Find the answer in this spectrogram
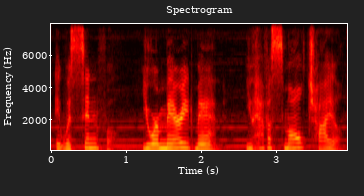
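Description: A woman playing a pious, self-possessed high school girl in an audio drama, earnest and composed. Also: unhurried, fairly bright tone, faint music behind. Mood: righteous.

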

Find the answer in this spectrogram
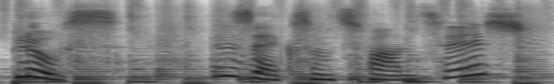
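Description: A woman teaching German to learners, speaking clearly and patiently and pausing so the listener can repeat. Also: fairly high pitch, big pitch swings, music in the background. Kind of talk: slow, clear language lesson with repetition drills.

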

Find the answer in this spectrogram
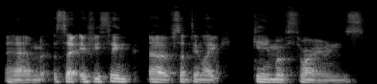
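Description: A man's voice: fairly low pitch, fairly even intonation, a little slow. A man from the English Midlands with an English accent, chatting as a guest accent coach and explaining things with examples. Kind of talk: casual interview chat.

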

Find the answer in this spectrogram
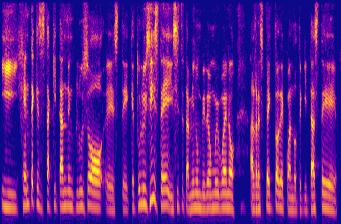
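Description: A man hosting a podcast interview, asking quick chains of questions. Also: a little high, steady tone, a little mellow, dry recording, clean studio sound. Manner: asks rapid chains of questions. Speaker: podcast host. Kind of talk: interview conversation.

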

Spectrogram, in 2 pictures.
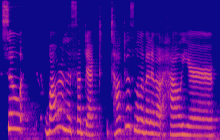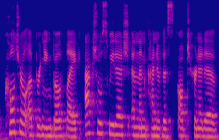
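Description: Woman co-host, interviewing, enthusiastic reactions, mid-pitched voice. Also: fairly bright tone. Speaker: podcast co-host. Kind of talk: interviewing a guest.

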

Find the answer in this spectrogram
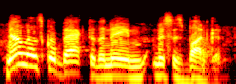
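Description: A man acting a brisk, methodical prosecuting attorney in a radio courtroom drama, with precise, formal, controlling questioning. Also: mid-range voice, huge pitch swings. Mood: methodical, businesslike. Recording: dull vintage radio broadcast sound.

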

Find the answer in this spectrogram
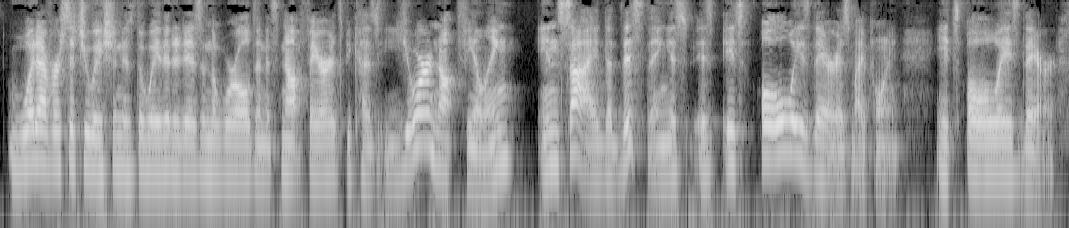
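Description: A woman in her thirties, a podcast host giving an emphatic, rallying motivational talk in a conversational way. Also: fairly low pitch.

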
